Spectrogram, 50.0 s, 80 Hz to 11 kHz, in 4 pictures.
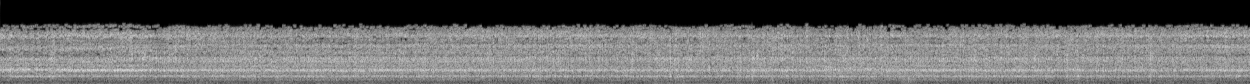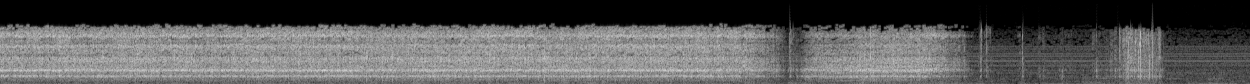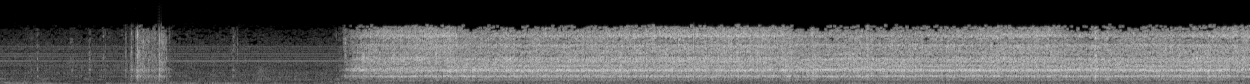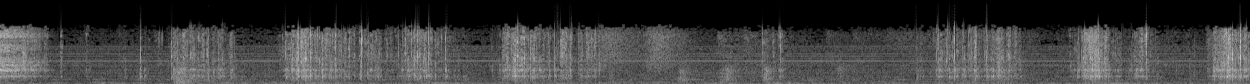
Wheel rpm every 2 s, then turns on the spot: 160, 160, 160, 160, 160, 160, 160, 160, 160, 150, 90, 10, 0, 0, 90, 160, 160, 160, 130, 0, 20, 10, 0, 10, 20.
40-44 46-50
